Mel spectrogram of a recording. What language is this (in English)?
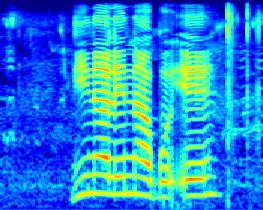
Southern Sotho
